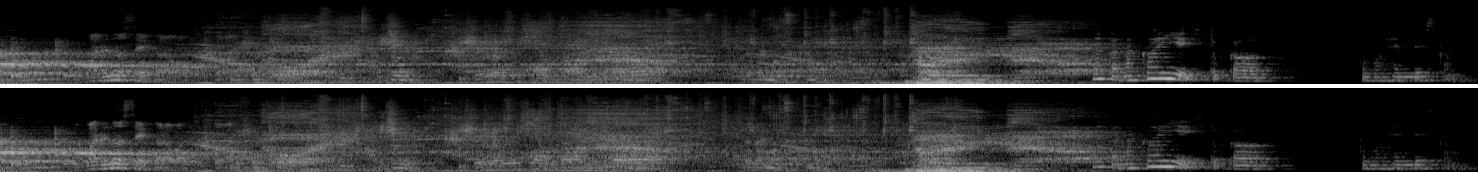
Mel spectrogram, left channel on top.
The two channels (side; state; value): both; normal; correlation 0.12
